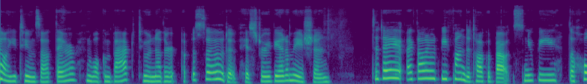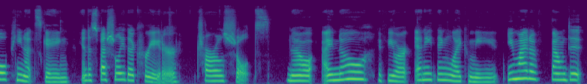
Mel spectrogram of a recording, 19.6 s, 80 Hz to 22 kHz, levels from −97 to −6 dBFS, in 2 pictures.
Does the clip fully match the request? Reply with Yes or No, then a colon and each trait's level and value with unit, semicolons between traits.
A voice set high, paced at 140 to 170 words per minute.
Yes: high, 245 Hz; average, 155 wpm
